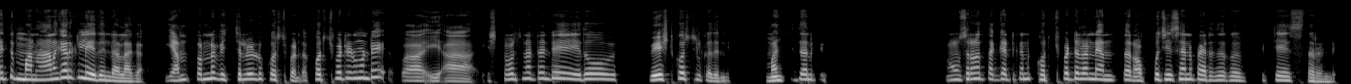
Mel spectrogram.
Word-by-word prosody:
అయితే 275 - -1
మా 235 - +6
నాన్నగారికి 300 +9 +3
లేదండి 210 -8 +5
అలాగా. 140 -2 -1 0.4
ఎంతున్నా 245 +5 0
విచ్చలవిడిగా 240 +2 0
ఖర్చు 225 - -2
పెడతా. 185 +1 -4
ఖర్చుపెట్టడం 285 +4 0
అంటే 330 +4 +2 0.3
ఆహ్, 170 0 0
ఈ - - -3 0.2
ఆహ్, 140 -2 -2 0.2
ఇష్టమొచ్చినటంటే 275 - -2 0.2
ఏదో 245 +2 +2 0.6
వేస్ట్ 225 +1 +7
ఖర్చులు 260 -5 0
కదండీ. 160 0 -3 0.4
మంచి 185 +1 +2
దానికి 225 -3 0 1.3
అవసరానికి 255 +3 0
తగ్గట్టుగానె 245 +1 -2
ఖర్చు 220 - -2
పెట్టాలంటే, 255 -2 +3
ఎంత 210 +1 -4 0.2
అప్పు 210 - -5
చేసనా 240 +2 +3
పెడతా 200 -2 0
గ - - -2 0.4
చేస్తారండి. 155 -8 -2
230 Hz, 140 wpm, -24 LUFS, 195-255 Hz, 1.3 s, వేస్ట్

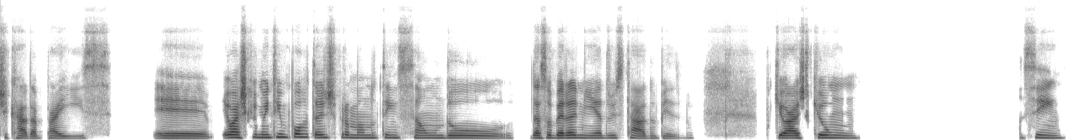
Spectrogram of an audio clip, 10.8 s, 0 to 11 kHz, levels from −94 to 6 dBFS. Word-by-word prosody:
de - - 0
cada 165 0 -1
país, 165 -1 -7 0.4
eh, 175 -2 0
eu 220 - +4
acho 220 -2 +7
que 235 - -5
é - - -4
muito 225 +2 0
importante 240 -3 +1
para 220 -2 -3
manutenção 205 -1 -5
do 185 -3 -2 0.2
da 190 -1 +2
soberania 195 -1 +3
do 190 0 -10
estado 170 -3 -2
mesmo. 185 +4 -14 0.7
Porque - - -1
eu - - +7
acho 185 0 +6
que 215 - +2
um 195 -3 -3 1.7
Sim. 195 -4 -4
190 Hz, 135 wpm, -24 LUFS, 175-205 Hz, 1.7 s, acho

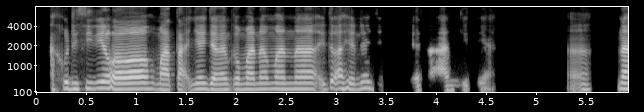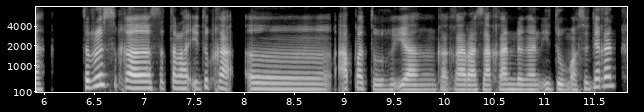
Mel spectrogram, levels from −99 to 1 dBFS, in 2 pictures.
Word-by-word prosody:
aku 220 - -5
di 200 - -2
sini 220 +1 0
loh, 200 0 +6
matanya 180 +1 0
jangan 180 0 +3
kemana-mana." 195 +1 +1
Itu 180 - -4
akhirnya 215 0 -2
jadi 205 - -16
kebiasaan - - -5
gitu - - -14
ya? - - -22 0.8
Heeh, 185 0 -6 0.3
nah 200 -1 +6 0.4
terus, 335 +7 +2
eee, 225 -2 +6
setelah 225 -1 -1
itu, 215 +4 -6
Kak, 225 -3 +2
eee, 195 -2 -2
apa 215 - -1
tuh 170 -3 -8
yang 170 0 -1
Kakak 175 0 0
rasakan 180 +1 0
dengan 175 -1 -2
itu? 190 -1 -4
Maksudnya 205 +10 -3
kan 310 - +4
195 Hz, 150 wpm, -24 LUFS, 180-215 Hz, 0.8 s, loh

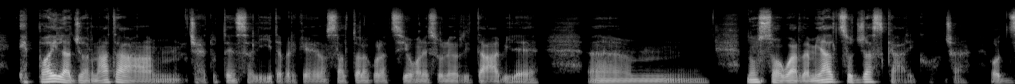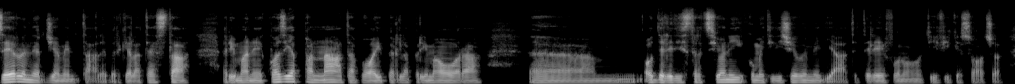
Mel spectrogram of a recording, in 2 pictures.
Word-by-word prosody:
E 105 - -5
poi 125 +4 +7
la 115 -7 +7
giornata, 85 -2 +1
mhmm, - - -11
cioè, - - +1
è - - -12
tutta - - -9
in 85 - -4
salita 70 -4 +2
perché 75 0 -7
salto 80 +2 +2
la 85 - -3
colazione, 80 -1 0
sono 80 0 -1
irritabile, 80 +1 -3 0.5
uhm, 80 -1 -6 0.4
non 105 +1 +2
so 100 -4 +8
guarda, 85 -2 +4
mi 85 +3 +2
alzo 115 -1 +7
già 110 +4 +2
scarico. 110 - +1
Cioè, - - -6 0.2
ho 80 - -4
0 115 +8 +7
energia 95 -5 -2
mentale 80 -1 -9
perché 85 - -9
la 80 - -6
testa 95 +4 +2 0.3
rimane 90 -1 -3
quasi 115 +7 +2
appannata 105 -6 -1
poi 85 -1 -2
per - - -11
la 90 0 -8
prima 90 -1 -5
ora, 85 -1 -3 0.5
uhm, 85 +4 -9
ho - - -1
delle 95 -2 +2
distrazioni 105 +3 +1
come 95 -1 -7
ti 90 - -13
dicevo 95 +2 -1
immediate: 90 -3 -8
telefono, 80 -1 -7
notifiche, 80 0 -14
social. - - -6
90 Hz, 150 wpm, -23 LUFS, 80-100 Hz, 0.5 s, so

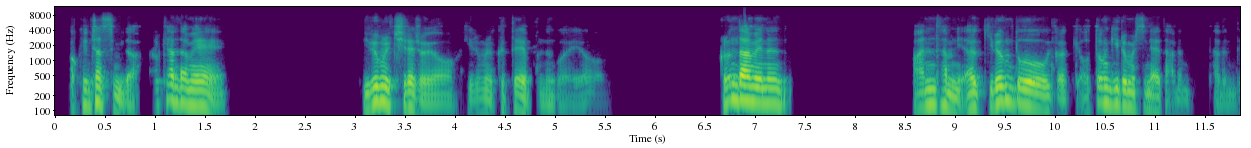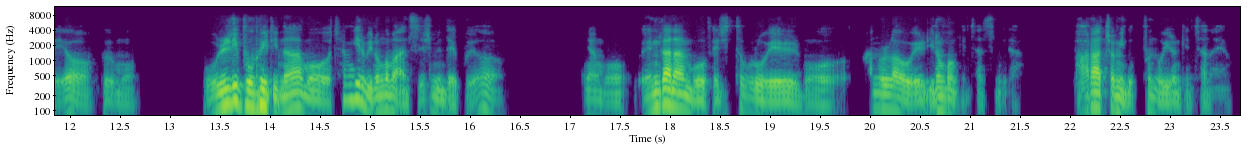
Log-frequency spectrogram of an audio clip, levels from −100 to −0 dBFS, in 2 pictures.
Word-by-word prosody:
어 - - -7
괜찮습니다. - - -3
그렇게 130 +6 -11
한 165 - +3
다음에 130 - +2 1.4
기름을 145 +4 +4
칠해줘요. 70 - -2
기름을 85 -1 -9
그때 - - -3
붓는 65 -2 -13
거예요. 70 +2 -18 1.2
그런 155 +5 +2
다음에는 145 -5 +7 1.3
안탑니 125 -6 -1
어 115 +2 +3
기름도 130 -7 +4
그니까 80 - -7
어떤 145 +11 -2
기름을 130 -4 +2
쓰느냐에 115 -5 -4
다른 85 -2 -16 0.2
다른데요. 70 0 -8
그 80 - -12
뭐 70 -3 -14 0.7
올리브 125 - +3
오일이나 110 -1 +3
뭐 85 -6 -2
참기름 165 -4 -2
이런 95 +1 -1
것만 100 -2 0
안 - - -7
쓰시면 85 +1 -9
되고요. 90 -2 -10 0.8
그냥 85 -2 -12
뭐 75 -1 -11 0.2
엔간한 120 +2 +5
뭐 80 -2 -2
베지터블 95 +4 -11
오일, 75 -2 -1
뭐 65 -1 -11 0.3
카놀라 110 -2 -1
오일 80 0 -2
이런 95 - -2
건 90 -4 -3
괜찮습니다. - - -23 0.5
발화점이 - - +1
높은 - - -10
오일은 75 -1 -5
괜찮아요. 65 0 -19
95 Hz, 315 characters per minute, -24 LUFS, 80-130 Hz, 1.4 s, 다음에는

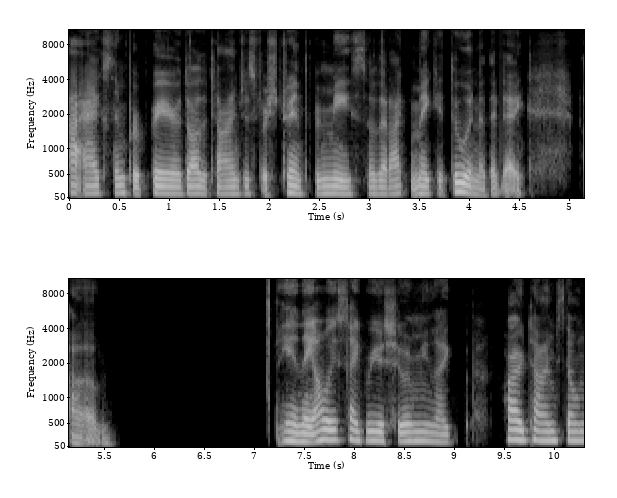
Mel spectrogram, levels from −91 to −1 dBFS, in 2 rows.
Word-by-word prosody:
I 150 - +4 0.2
asked 140 - -10
them 145 +1 0
for 125 - 0
prayers 130 +1 +1
all 135 0 +3
the 125 - -3
time, 130 +1 -2
just 135 0 -6
for - - -2
strength, 135 -4 -1
for 130 - -1
me, 135 -2 +2
so 130 0 -5
that 125 0 0
I 135 +2 -2
can 130 - -5
make 130 -1 0
it - - -6
through 165 -2 +6
another 120 -5 -2
day, - - -3 0.6
um - - -5 1.7
and 160 -2 +3
they 145 -1 +6
always, 185 +3 +3
like, 170 -3 +1
reassure 160 -1 +1
me, 165 0 0
like, 145 -2 -4 0.5
"Hard 185 -2 +3
times 170 -2 +1
don't 165 -1 0
145 Hz, 190 wpm, -29 LUFS, 130-165 Hz, 1.7 s, through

